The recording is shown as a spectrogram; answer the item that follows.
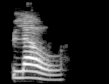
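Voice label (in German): "blau", German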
